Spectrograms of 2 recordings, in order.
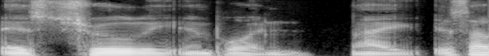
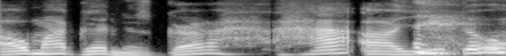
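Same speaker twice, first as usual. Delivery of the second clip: put-on, overdone country accent, pitched high; 8 semitones higher than usual. Showing a sound to avoid when greeting someone: put-on country voice. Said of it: "if you're country, you're country".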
